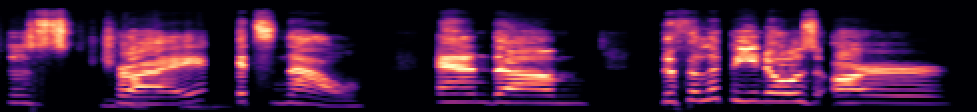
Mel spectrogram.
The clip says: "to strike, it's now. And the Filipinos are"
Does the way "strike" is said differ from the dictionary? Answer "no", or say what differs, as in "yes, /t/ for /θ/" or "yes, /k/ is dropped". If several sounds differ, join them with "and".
yes, /k/ is dropped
